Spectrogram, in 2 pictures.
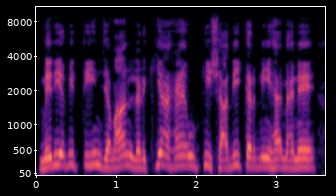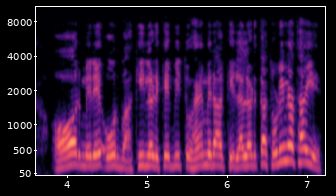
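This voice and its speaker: A man's voice: sits high, moderate pace, no room sound. A man voicing a stubborn middle-aged father who brusquely refuses the guru. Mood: dismissive. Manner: brusque, dismissive.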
